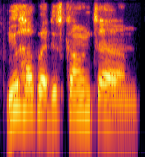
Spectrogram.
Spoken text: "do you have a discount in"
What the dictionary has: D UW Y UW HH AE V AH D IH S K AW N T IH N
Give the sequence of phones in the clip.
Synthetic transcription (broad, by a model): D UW Y UW HH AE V AH D IH S K AW N T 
